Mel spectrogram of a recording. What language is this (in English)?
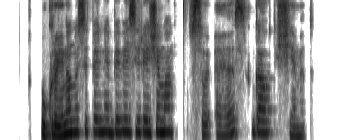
Lithuanian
